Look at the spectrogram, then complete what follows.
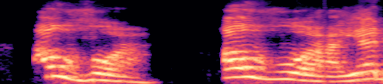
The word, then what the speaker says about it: au revoir: Terus kalau selamat tinggal tuh lihat, kalau selamat tinggal kan tulisannya au ya. Tapi dibacanya cuma au revoir.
